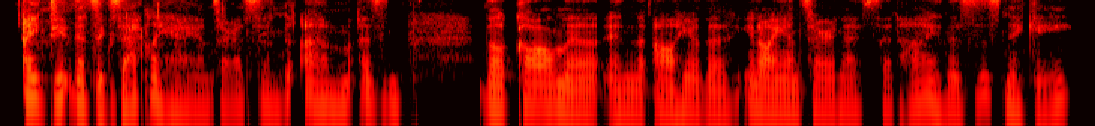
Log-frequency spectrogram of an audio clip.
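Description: A woman speaks with a very deep, low pitch, a dark, mellow tone and a somewhat breathy quality, her pitch varying in an ordinary way. The sound is dry and close with no echo, on a very clean recording with a silent background. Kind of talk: interview, casual chat.

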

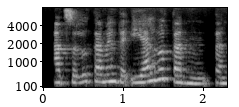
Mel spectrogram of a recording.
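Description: This woman's voice has a dark, mellow tone. It is somewhat breathy. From Mexico City. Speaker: yoga instructor and voice-over artist. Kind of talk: interview conversation.

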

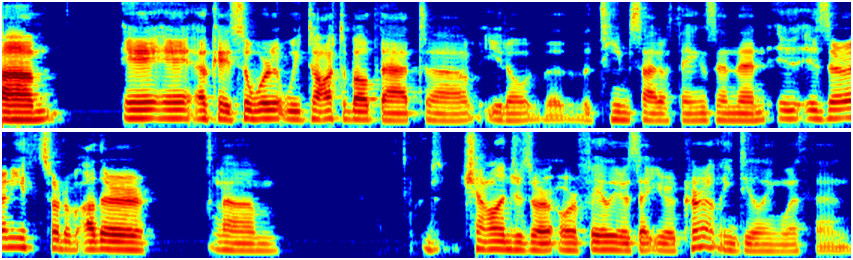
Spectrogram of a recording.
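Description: On a very clean recording with a silent background, a man speaks at a fairly high pitch with a bright, sharp tone. His pace is fairly quick, his intonation fairly even and his loudness swings widely. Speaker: podcast host. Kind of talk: casual interview chat.

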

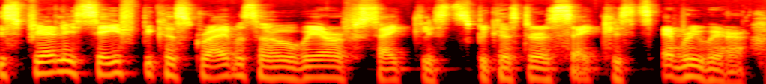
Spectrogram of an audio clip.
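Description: A man talks in a German accent with a bright, sharp tone. The recording is very clean, with a silent background. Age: 30s. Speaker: tour guide. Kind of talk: podcast monologue, travel tips.

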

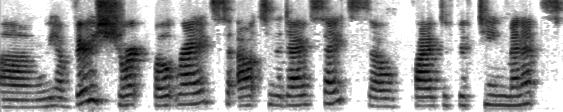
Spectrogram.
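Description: A bright, sharp tone in an American accent, fairly slow in pace, with ordinary pitch variation. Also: woman, high pitch for a woman. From US West / Kentucky. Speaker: dive center owner. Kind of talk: interview promoting business.

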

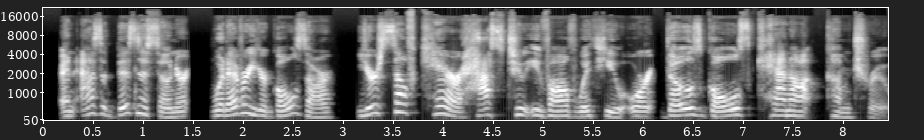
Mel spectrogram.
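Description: With a normal speaking voice, the speaker goes fairly slowly and uses lively intonation. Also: woman, medium pitch for a woman. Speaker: podcast host and coach. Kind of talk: interview conversation.

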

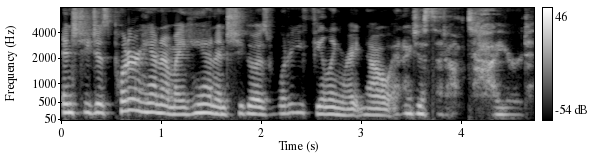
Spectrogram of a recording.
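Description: A fairly quick pace with ordinary pitch variation and an American accent. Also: woman. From US Midwest, Chicago area. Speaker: moving and life coach. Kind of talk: interview chat.

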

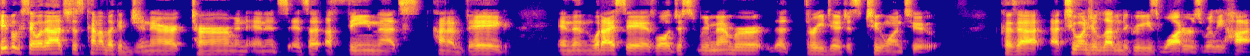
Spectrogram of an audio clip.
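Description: In a Californian accent, a man with a medium pitch talks at a fairly quick pace with ordinary pitch variation, in a very clean recording with a silent background. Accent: Californian American English. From US West Coast, South Bay of Los Angeles. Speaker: life coach and author. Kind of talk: interview. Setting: live event. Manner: halting, many repeated words.

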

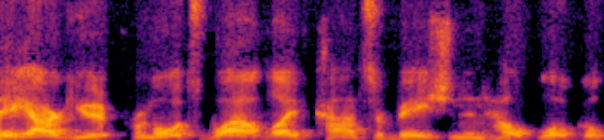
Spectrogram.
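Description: A man's unremarkable speaking voice, medium in pitch, at a moderate pace. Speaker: podcast host. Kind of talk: casual chat.

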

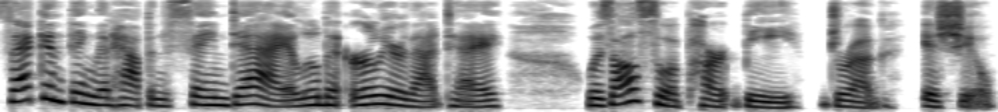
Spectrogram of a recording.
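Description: A woman with an unremarkable speaking voice, medium in pitch and lively in intonation, at a moderate pace with very even loudness, on a very clean recording with a silent background. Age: 50s. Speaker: insurance agent and podcast host. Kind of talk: casual chat.

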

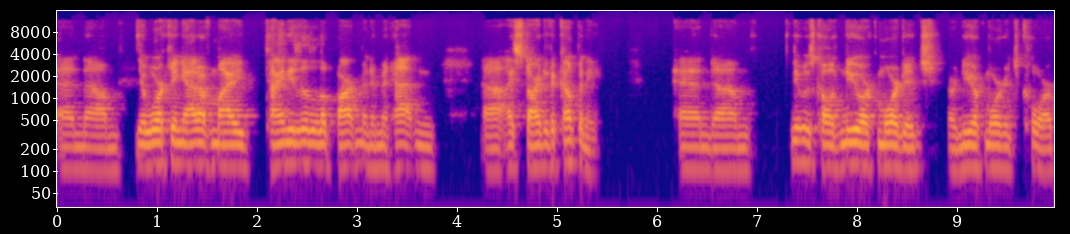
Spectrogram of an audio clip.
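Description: Speaking in a monotone, flat way at a moderate pace, a man with an American accent comes through against a quiet background. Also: medium pitch for a man. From Florida (Clearwater). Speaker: entrepreneur, bank CEO. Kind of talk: interview.

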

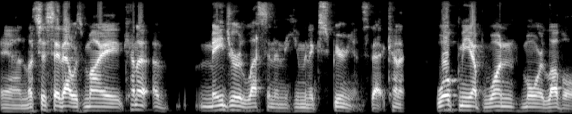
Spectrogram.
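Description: This man has an ordinary speaking voice at a fairly low pitch with ordinary pitch variation. He talks at a moderate pace. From US Midwest, Iowa (Des Moines). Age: 20s. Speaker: health coach and author. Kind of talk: casual interview chat.

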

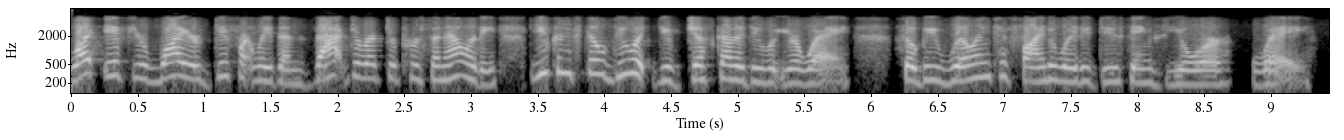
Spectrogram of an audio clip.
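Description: A woman with a normal speaking voice, pitched fairly high, talks at a moderate pace with ordinary pitch variation. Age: 50s. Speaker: life coach and entrepreneur. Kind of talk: interview.

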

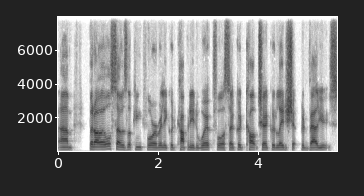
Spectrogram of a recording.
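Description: In a dry, close recording with no echo and a quiet background, the voice moves at a fairly quick pace, monotone and flat, with very even loudness. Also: man, medium pitch for a man. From New Zealand. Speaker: software consultant. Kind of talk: casual interview chat. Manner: halting, many fillers.

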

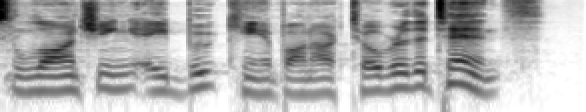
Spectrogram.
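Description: A man with a Texan accent speaks at a fairly slow pace in a very clean recording with a silent background. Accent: Texan American. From Texas. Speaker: business marketing podcaster. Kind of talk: casual solo podcast tutorial. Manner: animated.

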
